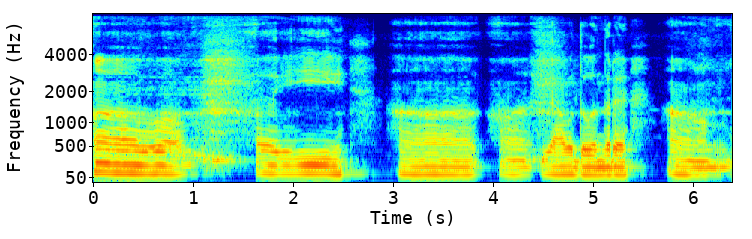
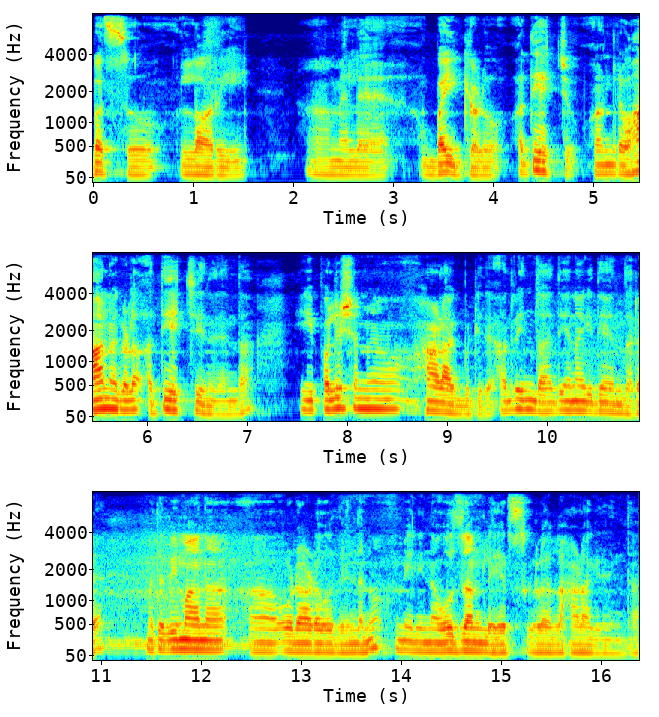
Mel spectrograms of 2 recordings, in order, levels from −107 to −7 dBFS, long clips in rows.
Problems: background sounds at intervals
